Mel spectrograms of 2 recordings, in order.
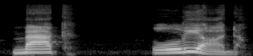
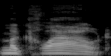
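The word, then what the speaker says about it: MacLeod: uh Conor M who McLoud McLoud but it's spelled like m a c l e o d ma lead ma lead but it's pronounced McLoud um Ralph mcar concept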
